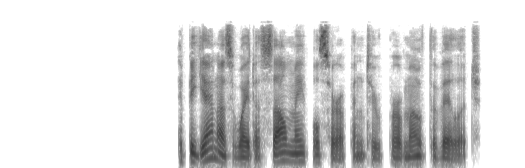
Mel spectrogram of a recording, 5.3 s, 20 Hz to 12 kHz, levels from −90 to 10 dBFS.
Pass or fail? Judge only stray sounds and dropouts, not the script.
pass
